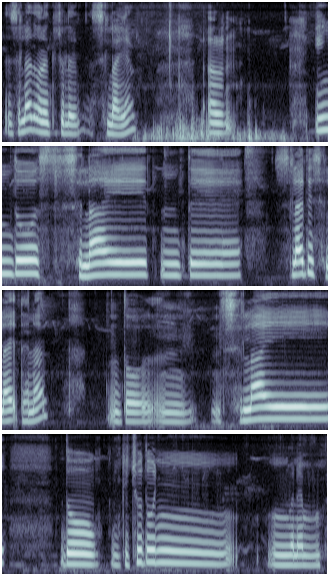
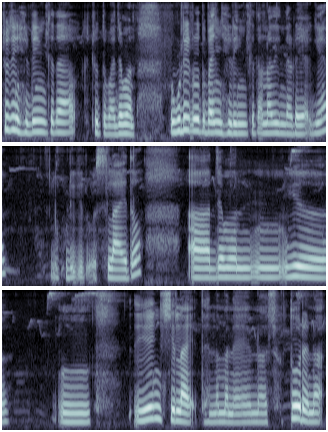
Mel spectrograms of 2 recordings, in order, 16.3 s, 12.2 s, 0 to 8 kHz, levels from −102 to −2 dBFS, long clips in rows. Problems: none marked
